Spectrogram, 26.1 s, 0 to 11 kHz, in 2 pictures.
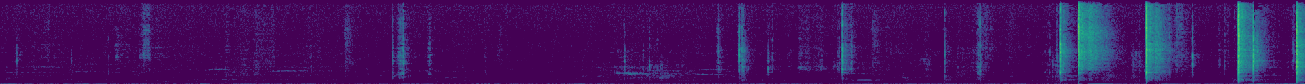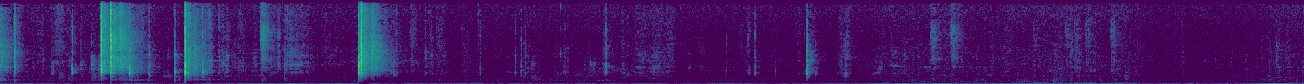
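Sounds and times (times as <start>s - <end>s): plastic clips clicking: 9.4s - 17.3s.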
